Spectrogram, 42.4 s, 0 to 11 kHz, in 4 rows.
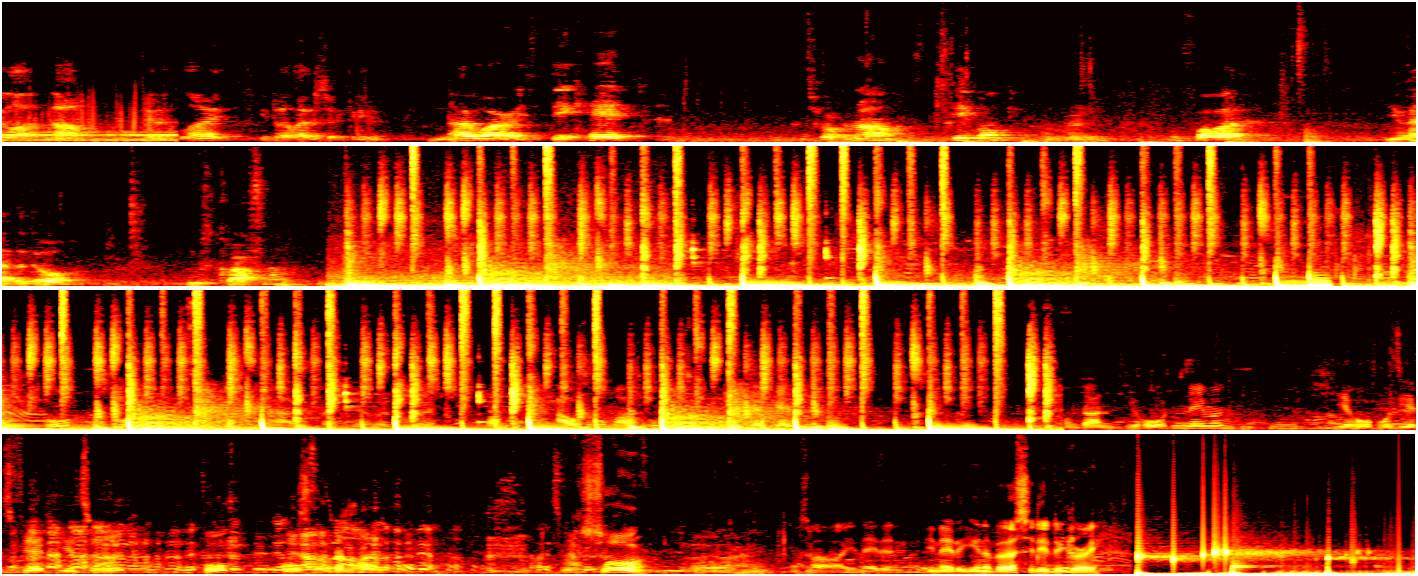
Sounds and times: Speech: 1.2 - 4.8, 6.0 - 9.5, 10.4 - 11.2, 12.0 - 12.8, 24.8 - 27.2.

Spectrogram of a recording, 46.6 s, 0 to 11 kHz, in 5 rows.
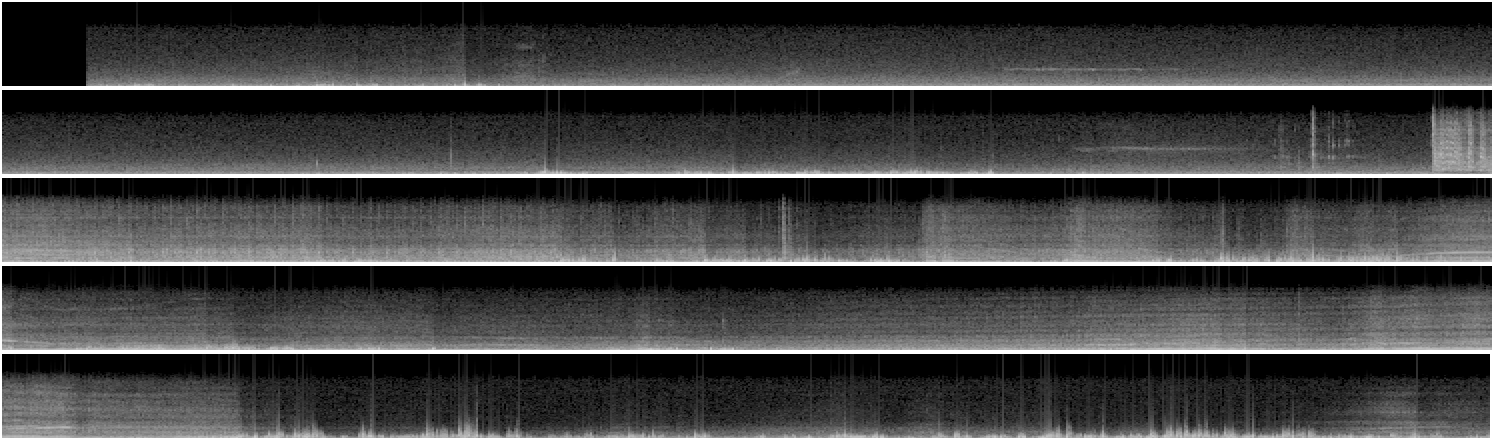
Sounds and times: Wind: 0.5 - 46.5.

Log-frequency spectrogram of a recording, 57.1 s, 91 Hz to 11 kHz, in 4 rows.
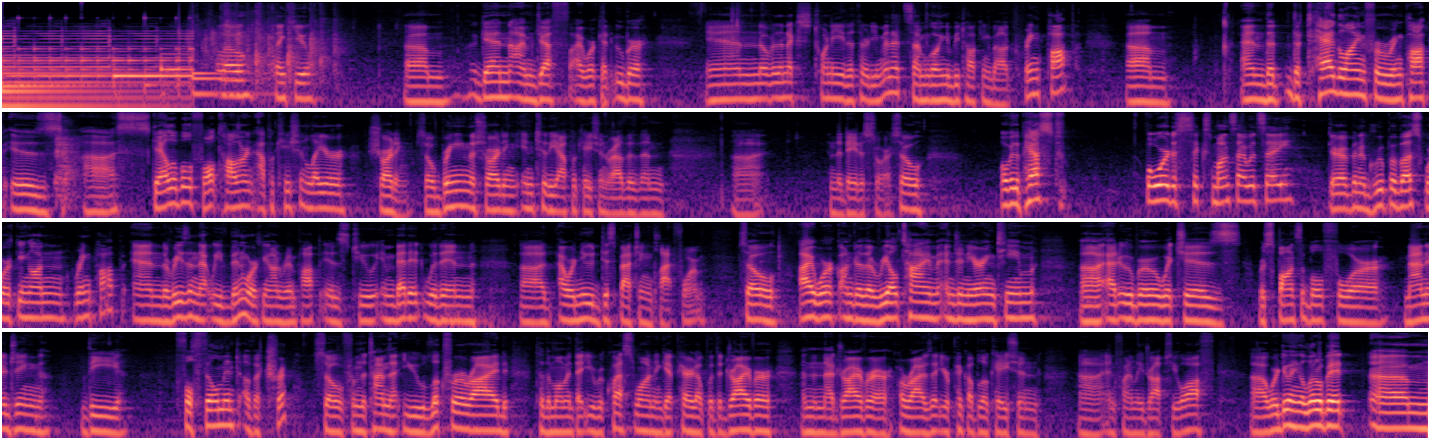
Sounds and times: Speech: 1.9 - 3.2, 4.0 - 21.0, 21.6 - 23.6, 24.2 - 25.0, 25.7 - 57.0.

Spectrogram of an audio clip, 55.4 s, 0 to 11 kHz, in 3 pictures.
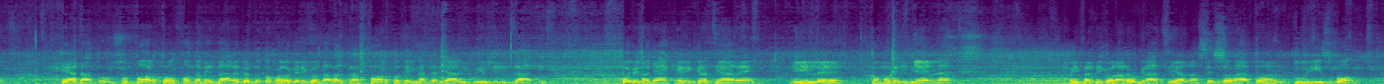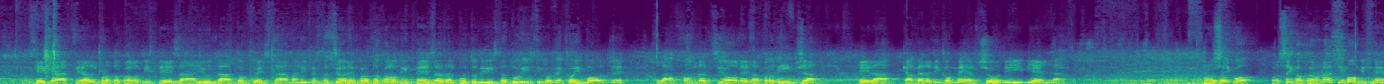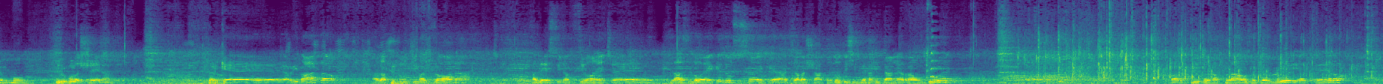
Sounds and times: Speech: 0.0 - 7.4, 8.2 - 13.0, 14.2 - 32.9, 34.4 - 38.6, 39.6 - 49.8, 52.5 - 55.0.

